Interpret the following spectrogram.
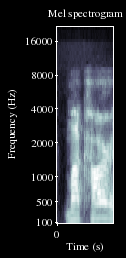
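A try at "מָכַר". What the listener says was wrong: Not makar, machar.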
